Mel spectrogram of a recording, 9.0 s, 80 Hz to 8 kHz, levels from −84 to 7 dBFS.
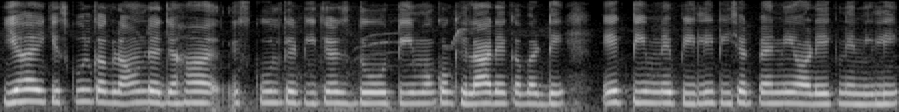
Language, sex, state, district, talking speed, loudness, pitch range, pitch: Hindi, female, Bihar, Katihar, 195 wpm, -17 LUFS, 245-260 Hz, 250 Hz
